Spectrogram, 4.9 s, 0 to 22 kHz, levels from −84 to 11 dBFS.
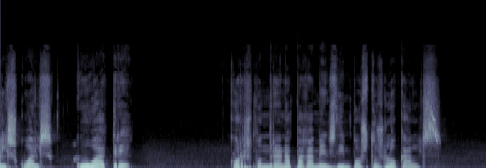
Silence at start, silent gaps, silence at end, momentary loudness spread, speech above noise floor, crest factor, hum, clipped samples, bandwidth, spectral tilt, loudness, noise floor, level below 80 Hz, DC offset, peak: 0 s; none; 0.45 s; 10 LU; 36 dB; 18 dB; none; under 0.1%; 14.5 kHz; -5.5 dB/octave; -21 LUFS; -57 dBFS; -40 dBFS; under 0.1%; -4 dBFS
